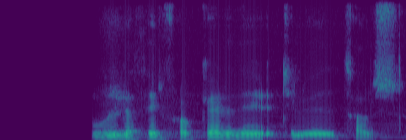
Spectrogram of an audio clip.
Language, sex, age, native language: Icelandic, male, 15, Icelandic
